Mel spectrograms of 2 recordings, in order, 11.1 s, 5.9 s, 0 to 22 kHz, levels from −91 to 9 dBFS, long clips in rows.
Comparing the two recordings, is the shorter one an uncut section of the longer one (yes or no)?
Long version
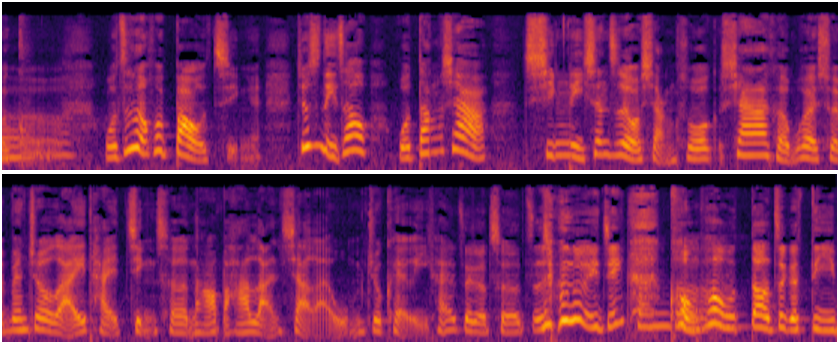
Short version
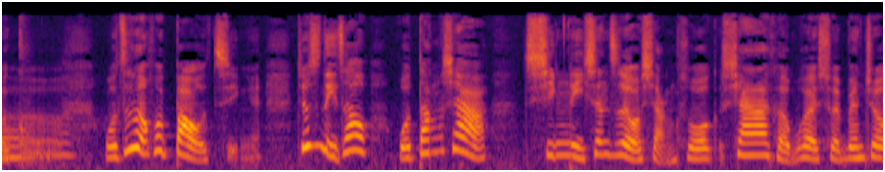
yes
